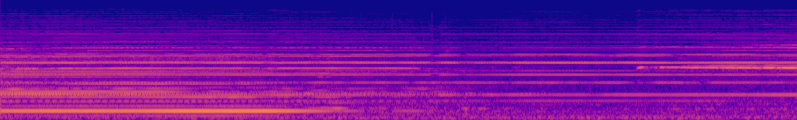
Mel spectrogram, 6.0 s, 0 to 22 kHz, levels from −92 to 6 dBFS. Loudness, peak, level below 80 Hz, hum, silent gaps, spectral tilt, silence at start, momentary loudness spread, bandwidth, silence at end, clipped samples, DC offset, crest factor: -31 LUFS; -20 dBFS; -60 dBFS; none; none; -4.5 dB/octave; 0 s; 12 LU; 11.5 kHz; 0 s; under 0.1%; under 0.1%; 12 dB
